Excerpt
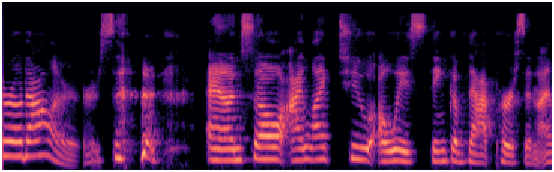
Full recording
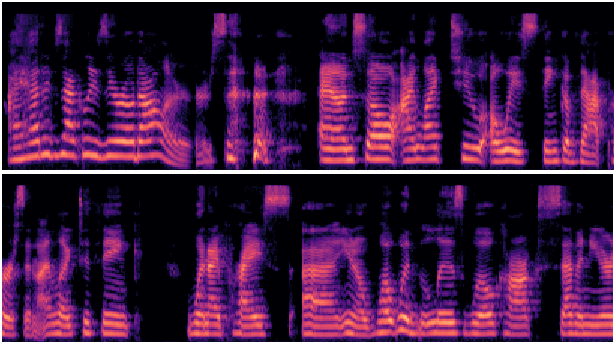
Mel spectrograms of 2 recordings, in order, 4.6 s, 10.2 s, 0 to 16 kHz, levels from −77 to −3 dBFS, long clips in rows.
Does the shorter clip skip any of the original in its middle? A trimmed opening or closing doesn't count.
no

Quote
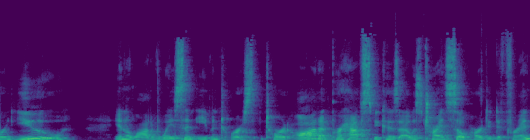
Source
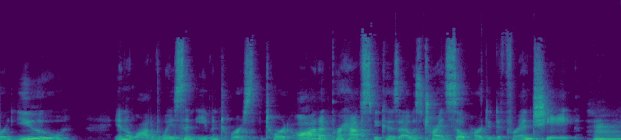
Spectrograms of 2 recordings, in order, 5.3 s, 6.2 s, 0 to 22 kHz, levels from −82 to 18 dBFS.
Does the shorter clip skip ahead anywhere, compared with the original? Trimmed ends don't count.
no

